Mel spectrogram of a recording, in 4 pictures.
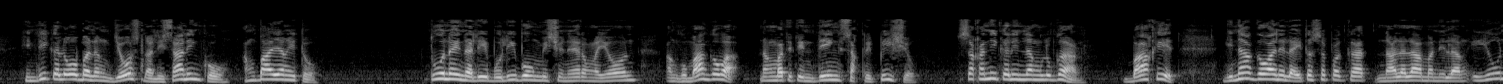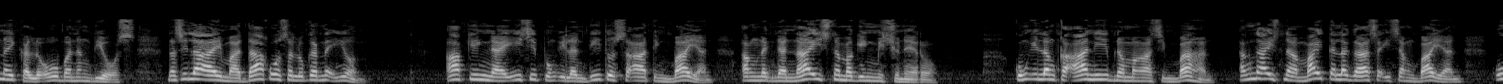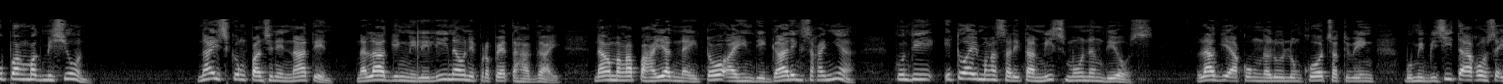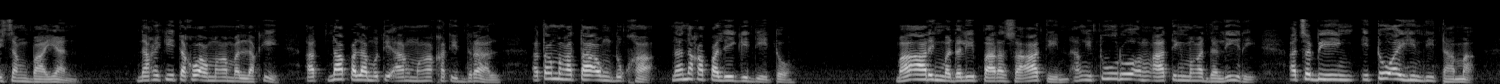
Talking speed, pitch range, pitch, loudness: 145 wpm, 160-225 Hz, 190 Hz, -21 LUFS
